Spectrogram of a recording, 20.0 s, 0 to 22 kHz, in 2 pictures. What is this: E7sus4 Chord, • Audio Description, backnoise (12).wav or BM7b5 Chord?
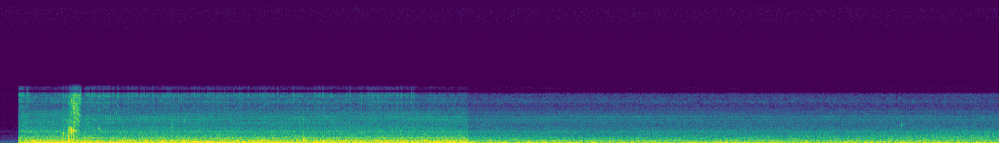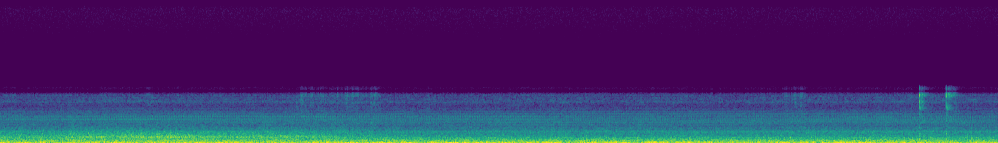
backnoise (12).wav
